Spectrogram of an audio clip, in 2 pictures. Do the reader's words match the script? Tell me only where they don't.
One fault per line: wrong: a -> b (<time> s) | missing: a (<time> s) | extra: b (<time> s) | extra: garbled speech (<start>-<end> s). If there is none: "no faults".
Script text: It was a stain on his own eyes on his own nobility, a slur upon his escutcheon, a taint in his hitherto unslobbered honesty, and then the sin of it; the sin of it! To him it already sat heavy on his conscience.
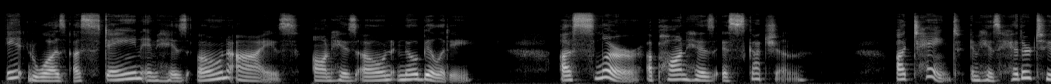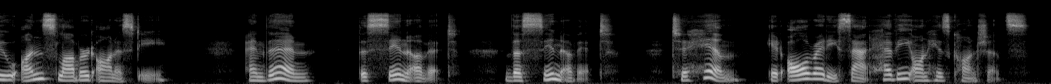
wrong: on -> in (1.4 s)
